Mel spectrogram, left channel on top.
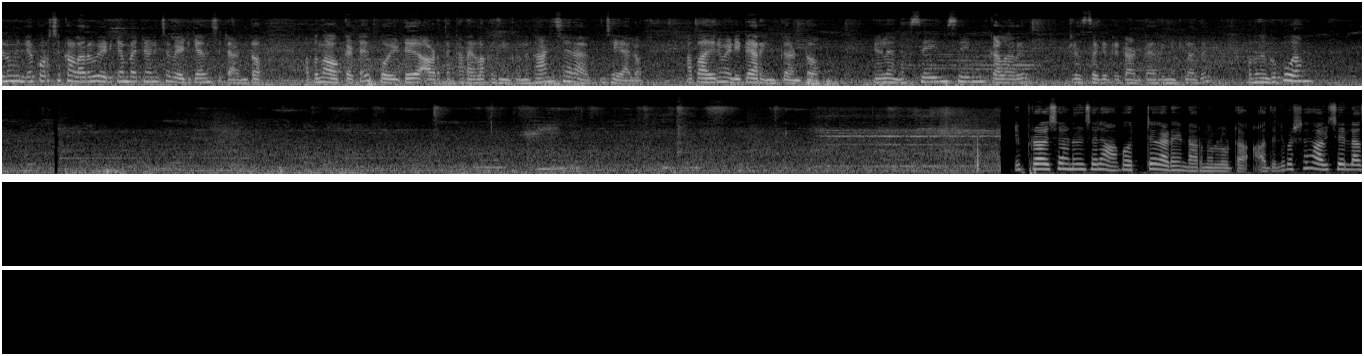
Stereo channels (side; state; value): right; silent; 53 dB below the other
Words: കുറച്ച് കളർ മേടിക്കാൻ പറ്റുകയാണെന്ന് വെച്ചാൽ മേടിക്കാന്ന് വെച്ചിട്ടാണ് കേട്ടോ. അപ്പോൾ നോക്കട്ടെ, പോയിട്ട് അവിടുത്തെ കടകളൊക്കെ നിങ്ങൾക്കൊന്ന് കാണിച്ചു തരാൻ ചെയ്യാമല്ലോ. അപ്പോൾ അതിന് വേണ്ടിയിട്ട് ഇറങ്ങിക്കാം കേട്ടോ. ഞങ്ങൾ എന്താ സെയിം കളറ് ഡ്രസ്സൊക്കെ ഇട്ടിട്ടാണ് കേട്ടോ ഇറങ്ങിയിട്ടുള്ളത്. അപ്പോൾ നമുക്ക് പോവാം. ഇപ്രാവശ്യമാണെന്ന് വെച്ചാൽ ആകെ ഒറ്റ കട ഉണ്ടായിരുന്നുള്ളൂ കേട്ടോ. അതിൽ പക്ഷേ ആവശ്യം എല്ലാ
